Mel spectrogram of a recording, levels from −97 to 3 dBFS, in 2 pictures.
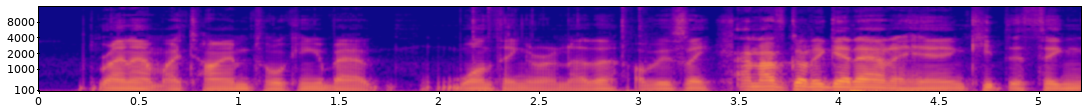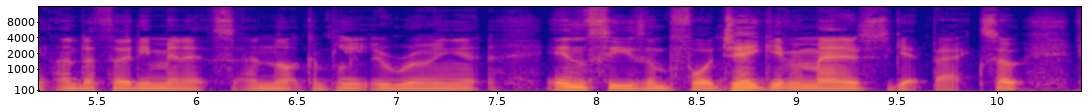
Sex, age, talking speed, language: male, 30-49, 240 wpm, English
